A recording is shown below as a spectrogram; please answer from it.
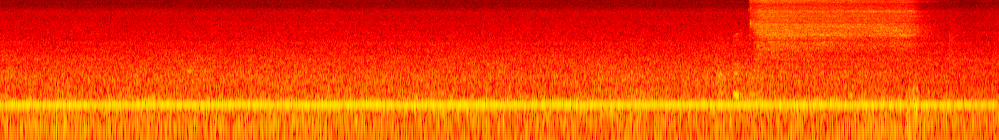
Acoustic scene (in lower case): subway train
